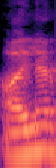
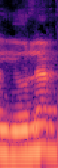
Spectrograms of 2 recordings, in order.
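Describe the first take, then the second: First: The name begins with an "oy" sound. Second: The name begins with a "yoo" sound. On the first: The speaker calls it right. "ऑयलर बोलते हैं" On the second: The speaker calls it wrong. "वो यूलर जैसा लगता है"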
